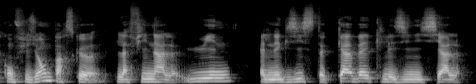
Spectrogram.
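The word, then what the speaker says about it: 云: Donc maintenant, on va s'entraîner à prononcer cette finale, donc avec le caractère UIN, UIN, donc ici deuxième ton, UIN, donc c'est le caractère qui représente un nuage.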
